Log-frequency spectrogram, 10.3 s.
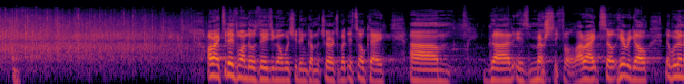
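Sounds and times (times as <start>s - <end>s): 
church congregation applause welcoming newcomers: 0.0s - 3.4s
speech: 3.1s - 10.2s.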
